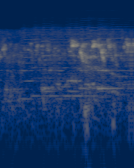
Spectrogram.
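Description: Small birds chirping in quick falling notes, bunched about halfway through, over faint steady background music.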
